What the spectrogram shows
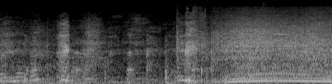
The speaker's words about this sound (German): Da! Da! Da fährt ein Auto weg.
